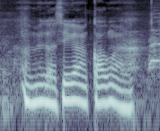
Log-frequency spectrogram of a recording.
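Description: Speech only: a man talking in short phrases, with no other sound standing out.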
